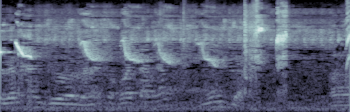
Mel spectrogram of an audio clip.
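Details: White-rumped shama song: a series of clear down-slurred whistles, about five in a row, followed by short sharp high chips against a faint hiss.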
